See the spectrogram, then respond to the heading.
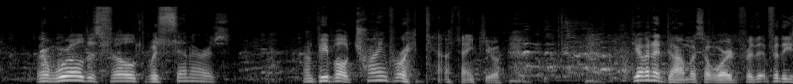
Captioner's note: someone is laughing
